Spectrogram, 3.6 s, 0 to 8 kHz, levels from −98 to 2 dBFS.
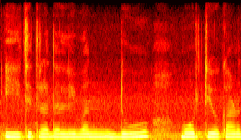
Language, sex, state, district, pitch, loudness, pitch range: Kannada, female, Karnataka, Bidar, 205 Hz, -12 LUFS, 200-215 Hz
